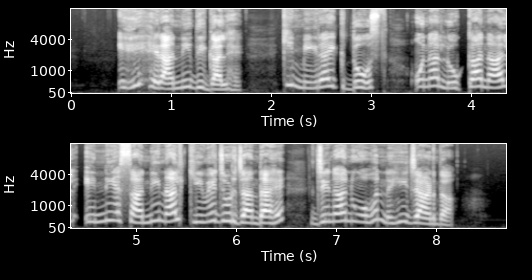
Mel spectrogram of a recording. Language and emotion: Punjabi, surprised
